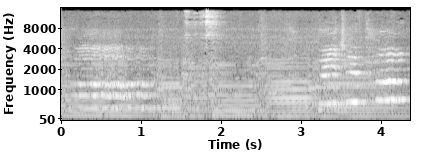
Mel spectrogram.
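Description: Early-17th-century English lute song played by a period consort of baroque violins, viola da gamba and lute, in a mostly instrumental passage of steady held notes. A soprano voice comes back in about three seconds in.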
